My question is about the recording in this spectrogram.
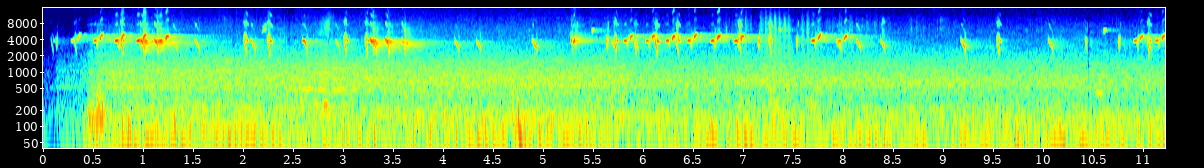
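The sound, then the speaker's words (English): A male bird, logged as bird 713, sings in bursts of rapid, high-pitched chirping notes, the phrases repeating every second or two over a low, steady background hiss, with no voices present. “Just got that bird, male, and he'll be bird 713.”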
